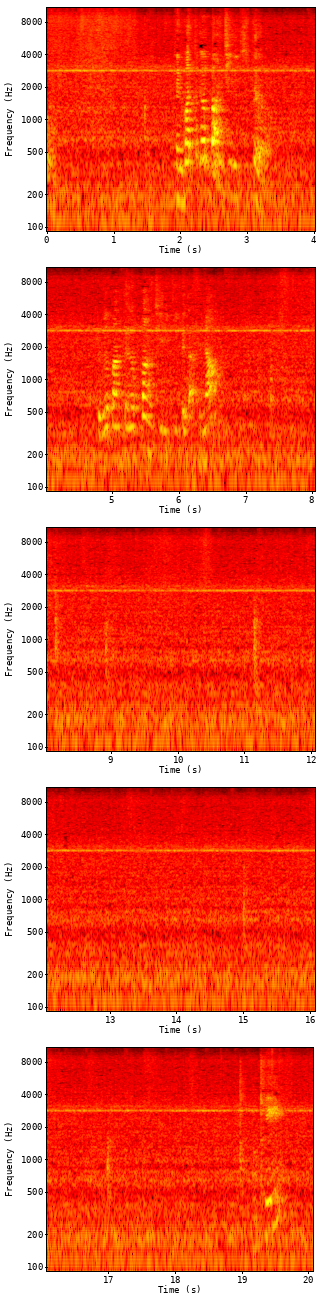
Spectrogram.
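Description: A spoon clinks and scrapes against a cooking pot.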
